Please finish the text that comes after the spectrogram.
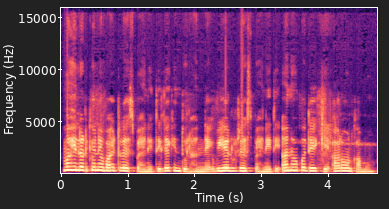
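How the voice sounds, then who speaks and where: Woman, romance story narrator, casual reading, high voice, dull lo-fi recording. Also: fast. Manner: casual, with restarts and fillers.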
